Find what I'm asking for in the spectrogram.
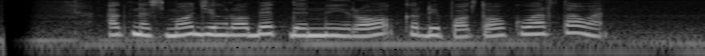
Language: Sundanese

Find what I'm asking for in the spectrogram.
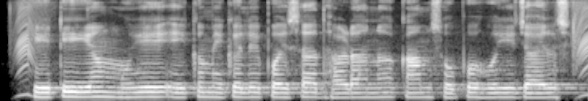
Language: Marathi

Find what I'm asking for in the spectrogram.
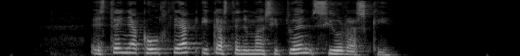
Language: Basque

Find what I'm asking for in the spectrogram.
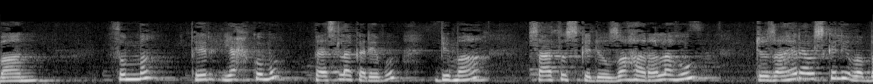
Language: Urdu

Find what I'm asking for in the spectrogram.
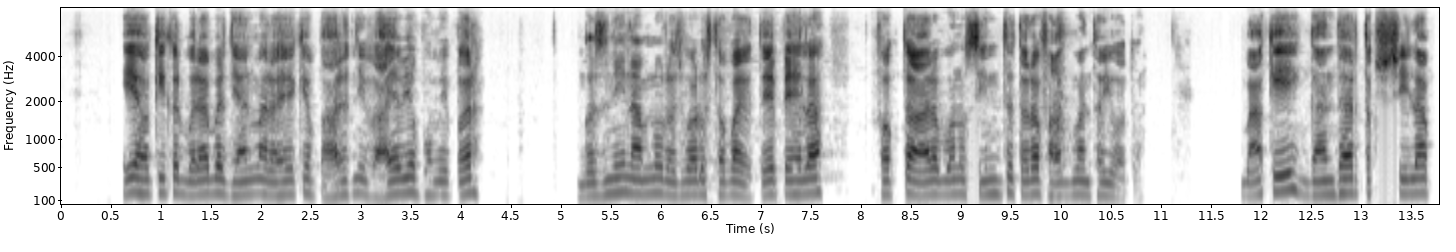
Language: Gujarati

